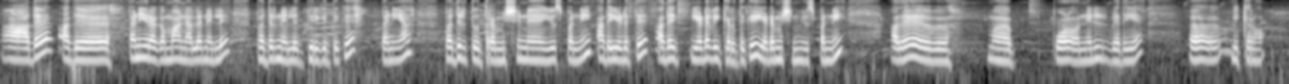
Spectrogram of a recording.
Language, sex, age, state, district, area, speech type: Tamil, female, 18-30, Tamil Nadu, Tiruvannamalai, rural, spontaneous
